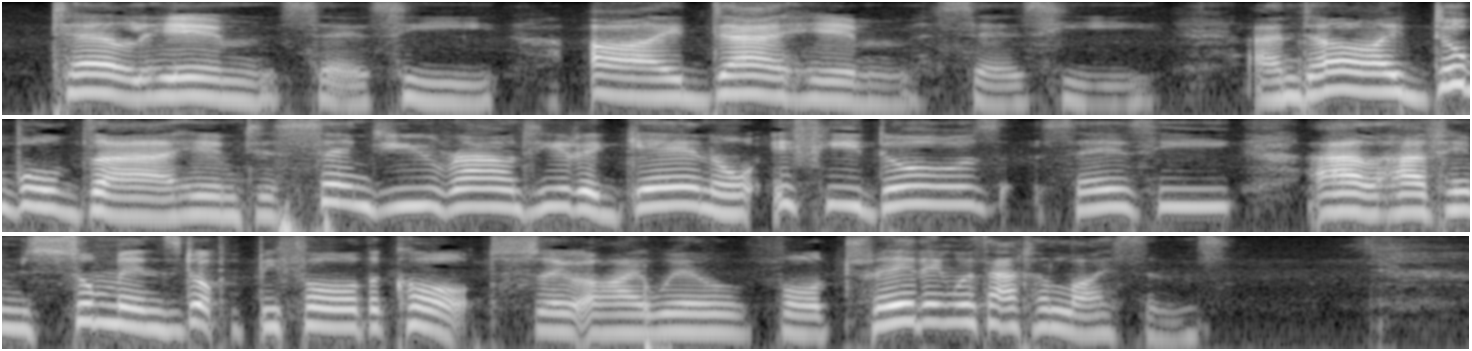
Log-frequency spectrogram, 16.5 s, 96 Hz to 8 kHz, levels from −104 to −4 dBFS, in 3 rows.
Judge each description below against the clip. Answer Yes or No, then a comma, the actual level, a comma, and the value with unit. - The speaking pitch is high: Yes, high, 215 Hz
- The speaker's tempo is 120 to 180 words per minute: Yes, average, 150 wpm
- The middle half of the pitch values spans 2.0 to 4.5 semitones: No, wide, 5.4 semitones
